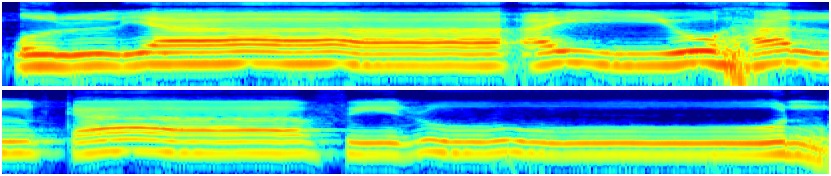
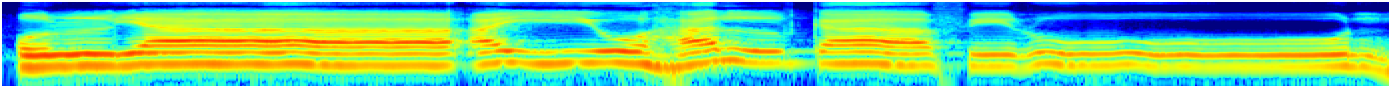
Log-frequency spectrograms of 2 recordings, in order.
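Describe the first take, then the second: Both takes have the same delivery.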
